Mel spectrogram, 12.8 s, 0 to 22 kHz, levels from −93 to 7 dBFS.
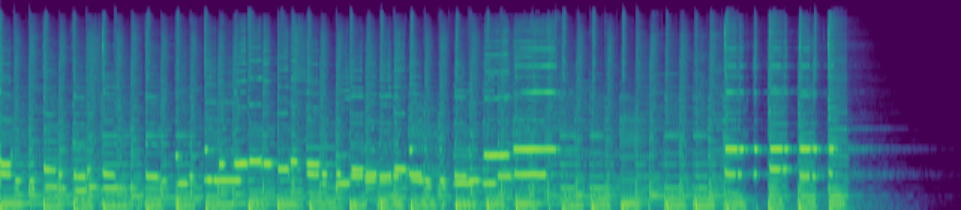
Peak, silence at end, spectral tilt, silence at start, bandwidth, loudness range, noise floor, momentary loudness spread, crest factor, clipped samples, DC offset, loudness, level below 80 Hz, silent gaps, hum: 0 dBFS; 1.45 s; -5.5 dB/octave; 0 s; 18 kHz; 2 LU; -80 dBFS; 8 LU; 14 dB; under 0.1%; under 0.1%; -15 LUFS; -26 dBFS; none; none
